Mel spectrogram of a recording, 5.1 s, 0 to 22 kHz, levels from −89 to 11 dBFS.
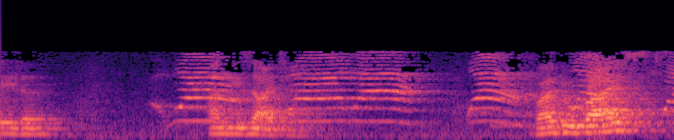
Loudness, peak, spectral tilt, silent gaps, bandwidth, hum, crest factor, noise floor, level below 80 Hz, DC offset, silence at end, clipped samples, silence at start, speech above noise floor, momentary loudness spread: -16 LUFS; 0 dBFS; -3.5 dB/octave; none; 6 kHz; none; 18 dB; -44 dBFS; -52 dBFS; under 0.1%; 0 s; under 0.1%; 0 s; 30 dB; 18 LU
